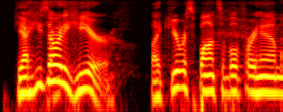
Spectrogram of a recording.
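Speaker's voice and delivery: ordinary delivery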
